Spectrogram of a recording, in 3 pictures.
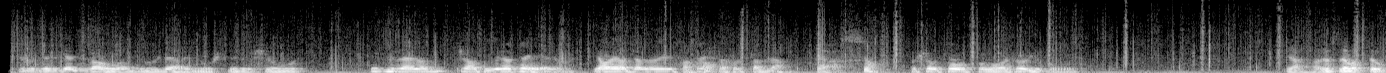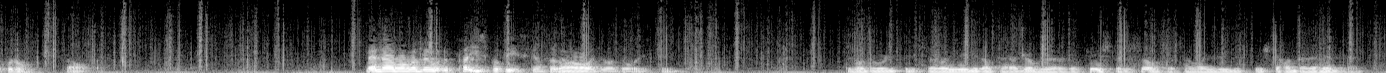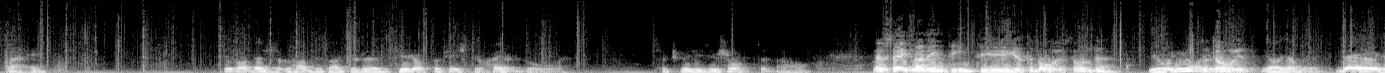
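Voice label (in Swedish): Värö Halland, dialekter svenska sagor; Folkminnen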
